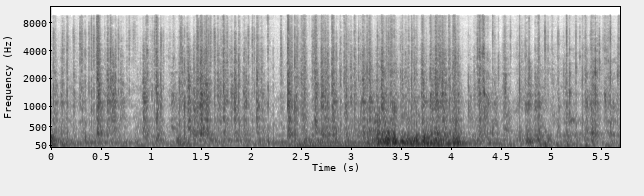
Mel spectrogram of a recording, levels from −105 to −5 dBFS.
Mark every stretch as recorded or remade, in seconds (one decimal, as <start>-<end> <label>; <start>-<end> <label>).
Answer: 0.0-4.3 recorded; 4.3-5.7 remade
